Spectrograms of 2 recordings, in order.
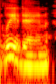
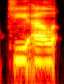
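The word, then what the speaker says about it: gliadin: don't contain the protein gliodine found in gluten i don't think i said that protein right it's g-l-i-a-d-i-n um glia din i think is the correct pronunciation for that protein um and dr haas's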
